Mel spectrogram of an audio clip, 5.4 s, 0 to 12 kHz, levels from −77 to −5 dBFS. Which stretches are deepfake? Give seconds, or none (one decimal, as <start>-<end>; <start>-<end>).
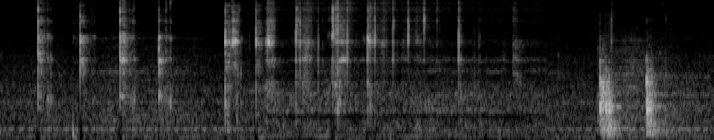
2.0-4.1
